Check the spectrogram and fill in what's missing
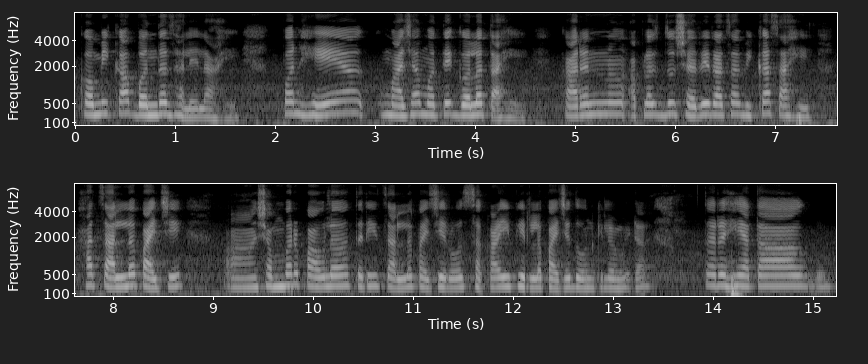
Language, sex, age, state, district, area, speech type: Marathi, female, 30-45, Maharashtra, Thane, urban, spontaneous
